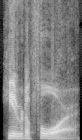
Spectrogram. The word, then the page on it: heretofore: American English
